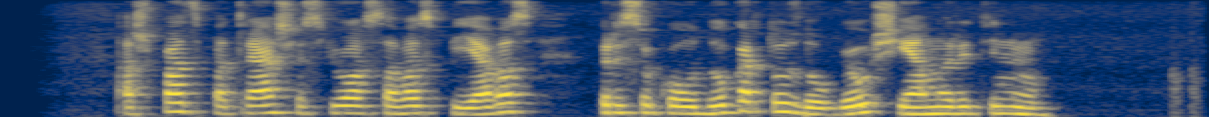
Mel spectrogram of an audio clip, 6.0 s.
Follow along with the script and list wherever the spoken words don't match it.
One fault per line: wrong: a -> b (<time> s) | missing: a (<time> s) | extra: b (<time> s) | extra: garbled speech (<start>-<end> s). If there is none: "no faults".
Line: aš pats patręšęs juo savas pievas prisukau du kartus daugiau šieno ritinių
no faults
